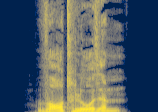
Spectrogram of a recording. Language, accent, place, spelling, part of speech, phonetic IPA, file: German, Germany, Berlin, wortlosem, adjective, [ˈvɔʁtloːzm̩], De-wortlosem.ogg
- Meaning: strong dative masculine/neuter singular of wortlos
